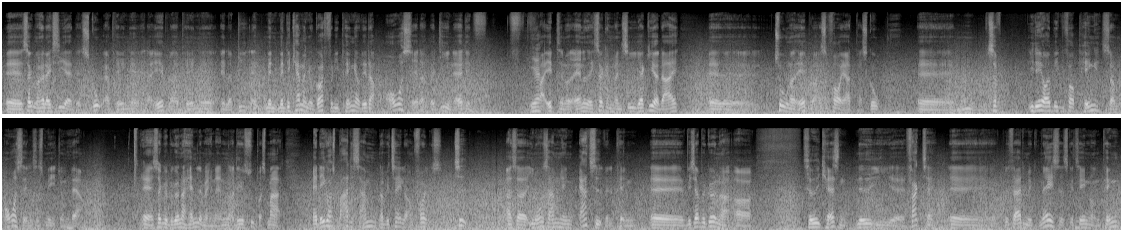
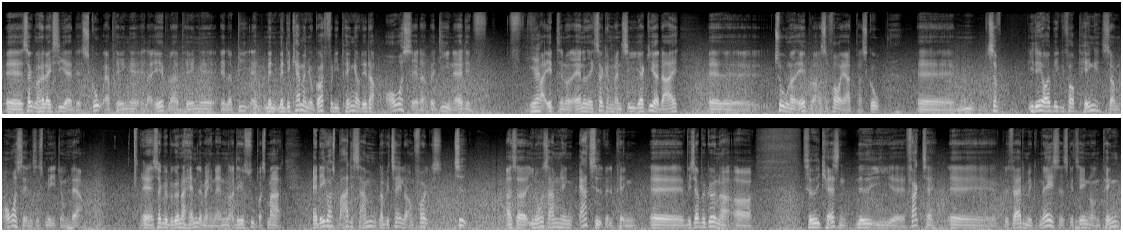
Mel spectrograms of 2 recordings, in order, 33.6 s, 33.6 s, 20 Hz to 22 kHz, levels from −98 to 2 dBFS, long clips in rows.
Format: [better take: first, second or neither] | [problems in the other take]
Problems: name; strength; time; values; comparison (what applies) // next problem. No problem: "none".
second | wind noise on the microphone; heavy; 6 dB below the speech; occasional gusts in the second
